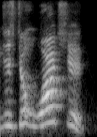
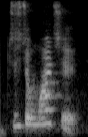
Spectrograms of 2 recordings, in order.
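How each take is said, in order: First: Said in the usual way. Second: Much softer, almost under the breath; soft repeat. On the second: Shown as a demonstration. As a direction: drop the level right down and say it again.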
